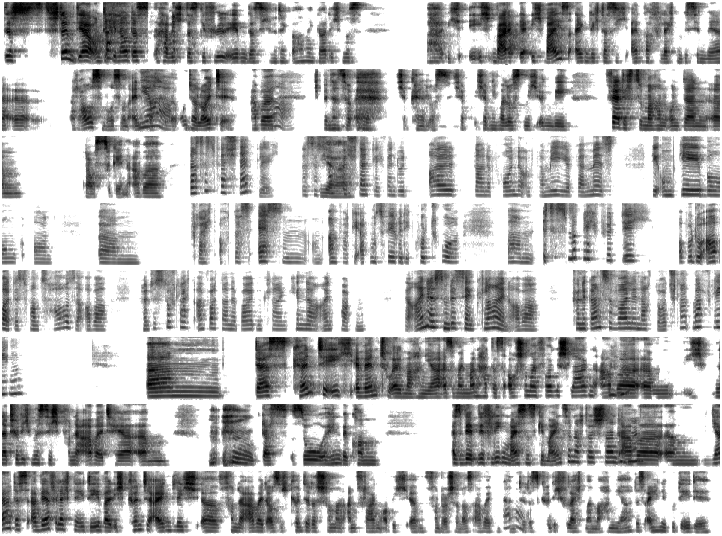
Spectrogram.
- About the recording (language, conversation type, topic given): German, advice, Wie gehst du nach dem Umzug mit Heimweh und Traurigkeit um?
- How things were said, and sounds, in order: laugh; put-on voice: "Äh"; throat clearing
